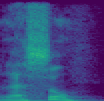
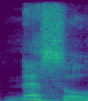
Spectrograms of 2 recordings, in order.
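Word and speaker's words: Nestlé: going to call him Nestle I'm going to give them the uh because there's no Accent on the E there so they're not getting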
